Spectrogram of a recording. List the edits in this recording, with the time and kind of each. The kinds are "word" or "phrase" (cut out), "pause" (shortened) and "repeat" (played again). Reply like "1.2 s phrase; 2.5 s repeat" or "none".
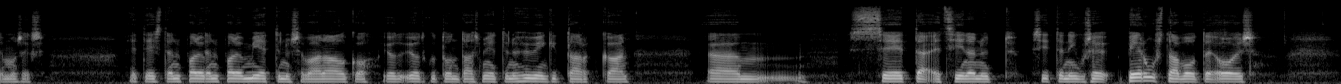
2.0 s repeat; 8.4 s pause; 10.3 s pause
